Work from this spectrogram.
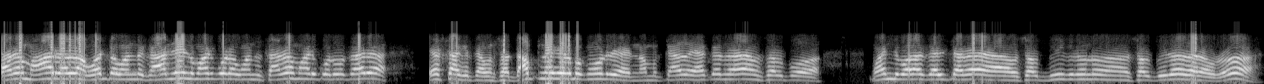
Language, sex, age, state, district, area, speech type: Kannada, male, 60+, Karnataka, Koppal, rural, conversation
